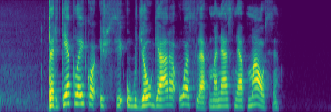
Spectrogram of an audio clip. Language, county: Lithuanian, Klaipėda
